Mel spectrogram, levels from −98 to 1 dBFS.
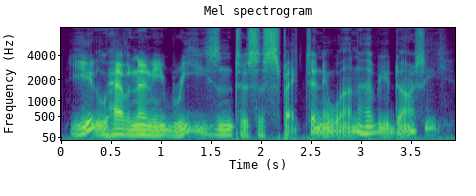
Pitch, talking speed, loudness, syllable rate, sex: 105 Hz, 165 wpm, -21 LUFS, 4.7 syllables/s, male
